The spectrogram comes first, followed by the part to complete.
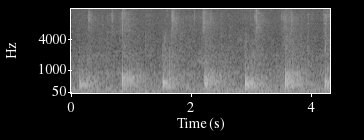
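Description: Footsteps on a laminate floor: six steady steps, about two-thirds of a second apart.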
